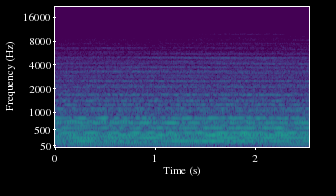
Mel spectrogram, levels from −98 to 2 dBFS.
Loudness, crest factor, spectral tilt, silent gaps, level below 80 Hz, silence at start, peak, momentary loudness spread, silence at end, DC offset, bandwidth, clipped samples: -48 LUFS; 12 dB; -7 dB/octave; none; -74 dBFS; 0 s; -36 dBFS; 2 LU; 0 s; under 0.1%; 12 kHz; under 0.1%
